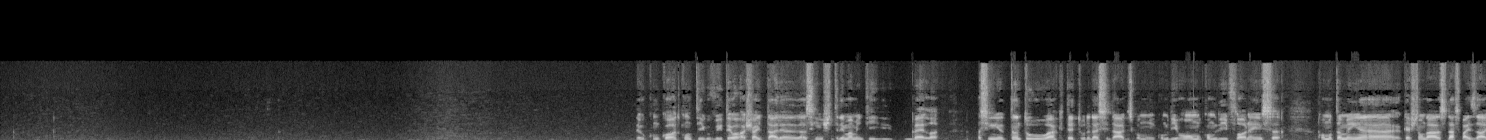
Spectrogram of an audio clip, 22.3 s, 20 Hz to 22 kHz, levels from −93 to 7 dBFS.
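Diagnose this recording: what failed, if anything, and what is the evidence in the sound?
The call-processing stage failed: the noise suppressor mistook part of the speech for background and attenuated it along with the room noise. Between 19.22 and 19.82 s, stretches totalling around a fifth of a second are pulled down by as much as about 11 dB, so quieter speech energy sounds swallowed and faint. The steady room noise, about 23 dB below the speech, is what the suppressor was tracking, and its gain decision clipped low-level speech sitting near that floor.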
